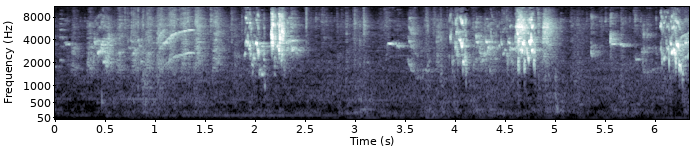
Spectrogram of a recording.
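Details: Female budgerigar trying to get into the nest for the first time, ready to breed. A soft rising-falling whistle comes first, then loud grating chatter bursts near two, four and six seconds.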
